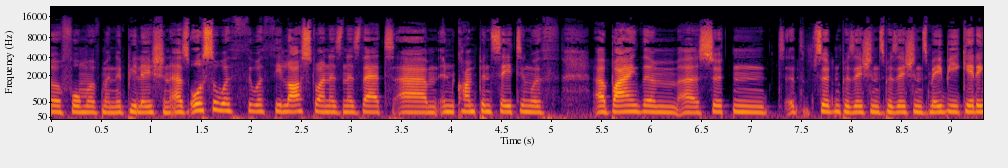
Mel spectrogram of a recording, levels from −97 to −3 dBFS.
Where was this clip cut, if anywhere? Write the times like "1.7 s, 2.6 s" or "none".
1.4 s, 2.9 s, 4.0 s, 8.3 s

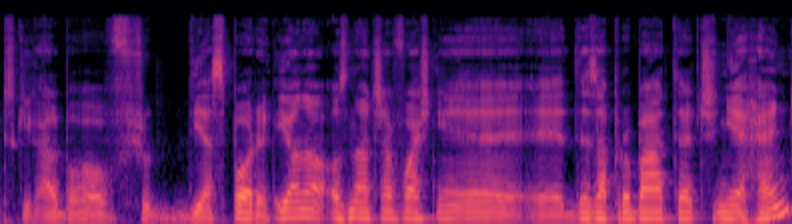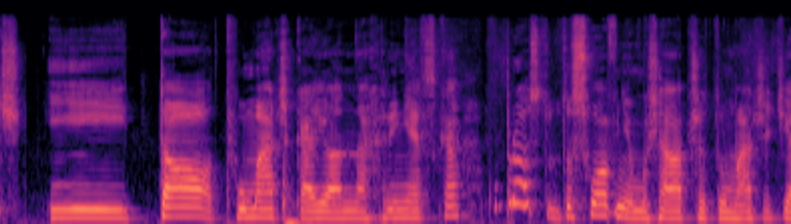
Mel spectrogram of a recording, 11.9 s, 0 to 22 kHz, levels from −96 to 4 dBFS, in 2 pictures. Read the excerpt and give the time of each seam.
7.0 s

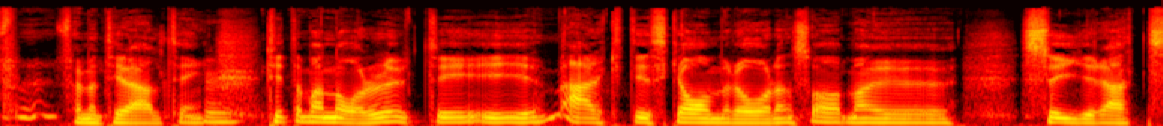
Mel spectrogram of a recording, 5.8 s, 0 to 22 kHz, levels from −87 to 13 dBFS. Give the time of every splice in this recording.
none

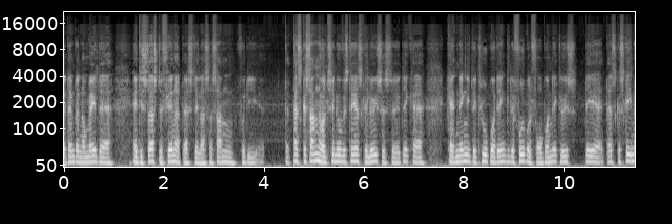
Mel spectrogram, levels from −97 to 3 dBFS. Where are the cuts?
2.3 s

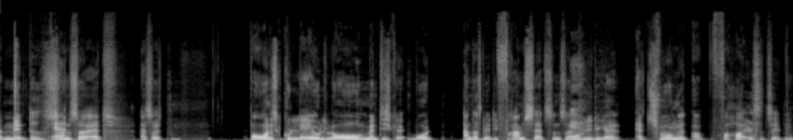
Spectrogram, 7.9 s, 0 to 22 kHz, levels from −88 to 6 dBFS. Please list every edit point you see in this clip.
2.5 s, 2.8 s, 3.2 s, 4.1 s, 4.8 s, 6.9 s

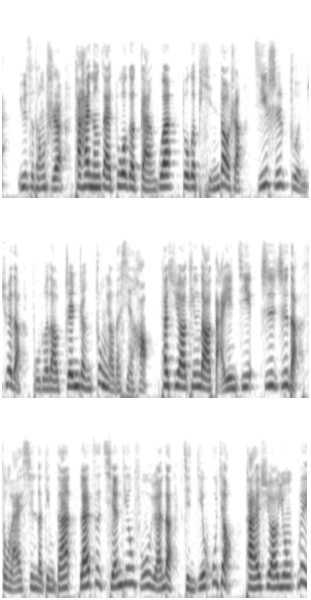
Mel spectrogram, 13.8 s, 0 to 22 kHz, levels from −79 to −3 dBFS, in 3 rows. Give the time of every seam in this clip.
6.9 s, 10.3 s

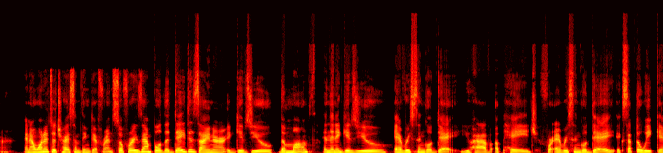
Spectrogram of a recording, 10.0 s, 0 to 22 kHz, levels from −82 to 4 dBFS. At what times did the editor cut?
none

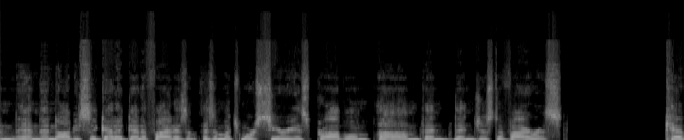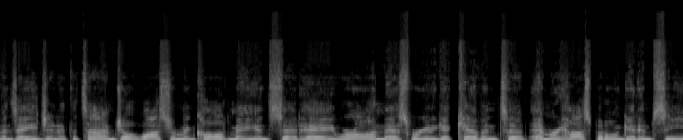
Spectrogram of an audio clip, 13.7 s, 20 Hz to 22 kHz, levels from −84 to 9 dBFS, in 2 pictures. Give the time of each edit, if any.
none

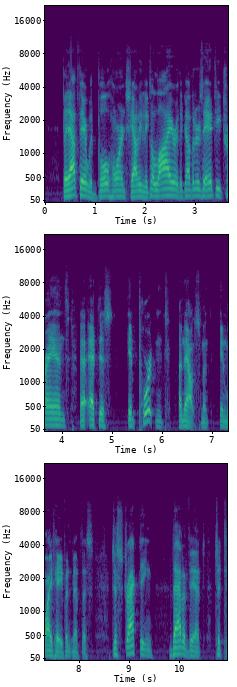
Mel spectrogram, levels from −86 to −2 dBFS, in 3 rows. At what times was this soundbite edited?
2.1 s, 4.3 s, 6.3 s, 7.9 s, 9.8 s

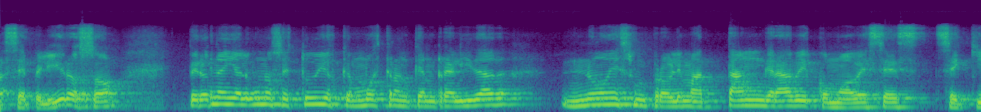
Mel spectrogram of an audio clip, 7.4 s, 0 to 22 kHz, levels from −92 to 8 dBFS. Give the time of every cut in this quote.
1.6 s

